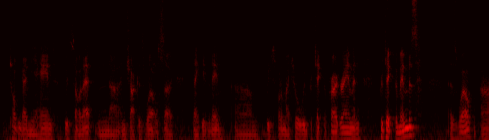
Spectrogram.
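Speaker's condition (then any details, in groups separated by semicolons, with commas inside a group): No condition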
